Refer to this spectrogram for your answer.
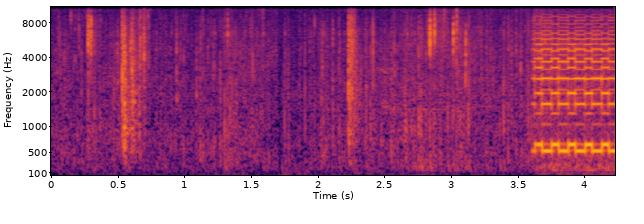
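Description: telephone ringing

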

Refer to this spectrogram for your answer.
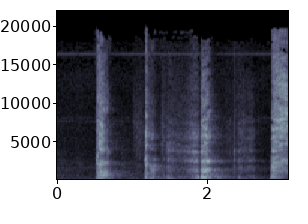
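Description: coughing

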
